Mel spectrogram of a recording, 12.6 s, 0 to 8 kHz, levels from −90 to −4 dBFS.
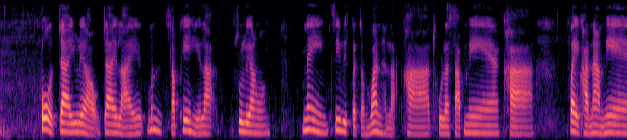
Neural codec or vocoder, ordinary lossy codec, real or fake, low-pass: codec, 16 kHz, 4.8 kbps, FACodec; MP3, 48 kbps; fake; 7.2 kHz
